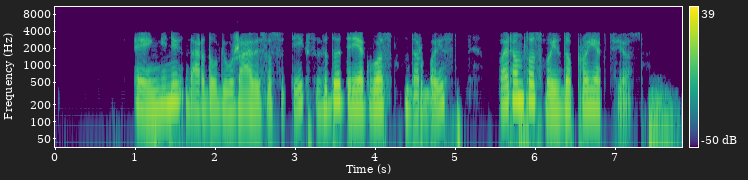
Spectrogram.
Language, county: Lithuanian, Kaunas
